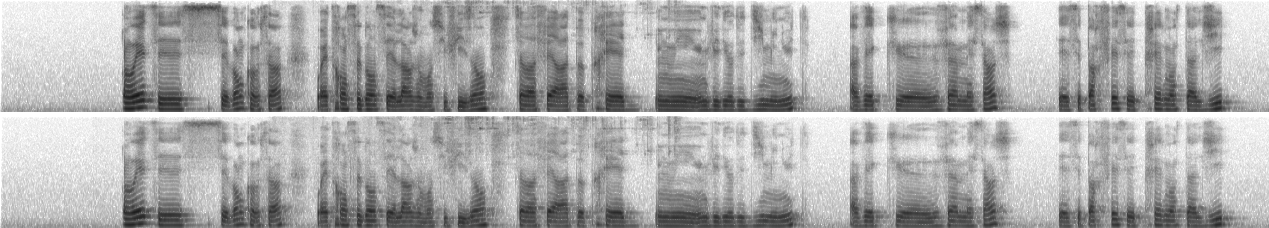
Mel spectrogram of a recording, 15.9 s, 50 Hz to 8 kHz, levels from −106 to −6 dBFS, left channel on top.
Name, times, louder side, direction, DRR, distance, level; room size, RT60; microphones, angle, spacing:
voice 1, 1.5-9.9 10.6-12.6 13.2-15.3, left 3 dB, 50° left, 0.7 m, -28 dB
sound 1, 3.4-3.5 3.8-4.0 4.4-8.5, right 6 dB, 20° right, 1.5 m, -39 dB
22.5 x 10.0 x 5.1 m
head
